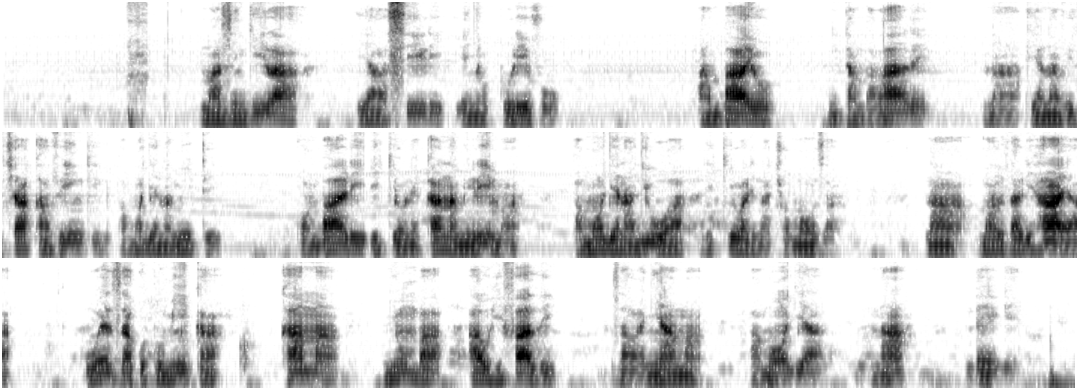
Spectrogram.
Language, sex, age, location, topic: Swahili, male, 18-24, Dar es Salaam, agriculture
